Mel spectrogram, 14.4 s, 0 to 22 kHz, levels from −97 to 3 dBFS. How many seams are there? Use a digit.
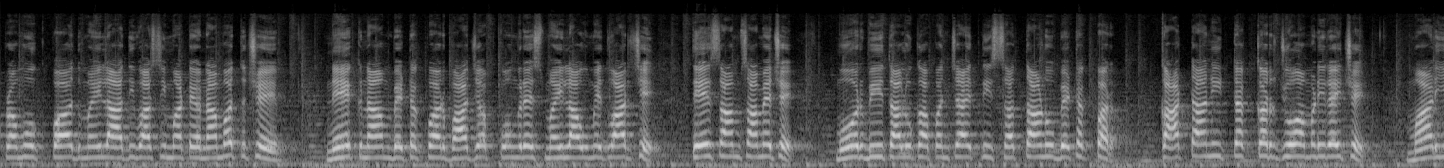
0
